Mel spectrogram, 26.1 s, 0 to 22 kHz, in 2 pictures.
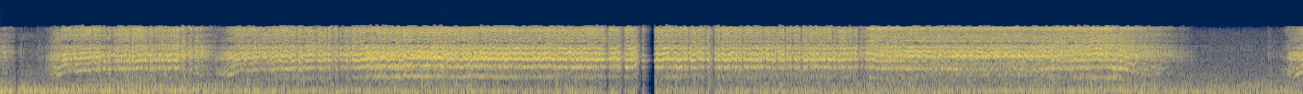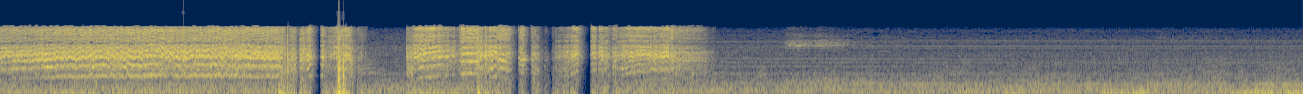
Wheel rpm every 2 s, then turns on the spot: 80, 130, 160, 170, 160, 120, 80, 160, 130, 60, 0, 0, 0.
none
